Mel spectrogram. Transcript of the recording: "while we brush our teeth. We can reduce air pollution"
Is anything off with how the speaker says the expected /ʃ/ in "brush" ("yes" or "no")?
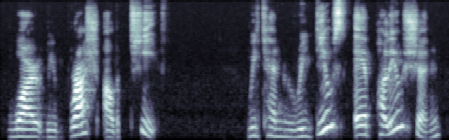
no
